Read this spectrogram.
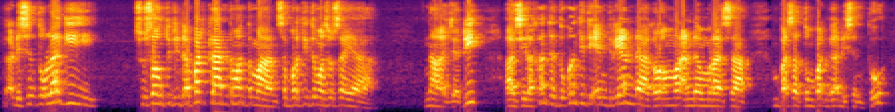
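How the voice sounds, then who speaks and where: A man with a hoarse, slightly raised voice gives a quick-paced stock market lesson over his charts. He circles back to the same figures again and again and keeps speaking to the viewers as friends. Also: sits high, bright, forceful tone. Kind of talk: screen-share stock chart walkthrough.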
